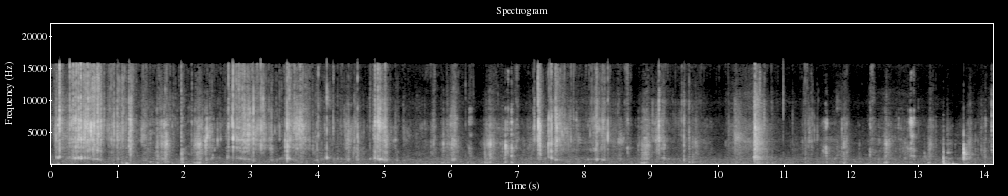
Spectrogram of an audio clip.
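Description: Biting into and chewing whole fried chicken wings: irregular crackly crunches of the fried coating with chewing between them, and a louder low thump near the end.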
